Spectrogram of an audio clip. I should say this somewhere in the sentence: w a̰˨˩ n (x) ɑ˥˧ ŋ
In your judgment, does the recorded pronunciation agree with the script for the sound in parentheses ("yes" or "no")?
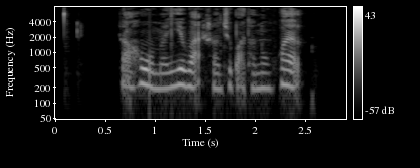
no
